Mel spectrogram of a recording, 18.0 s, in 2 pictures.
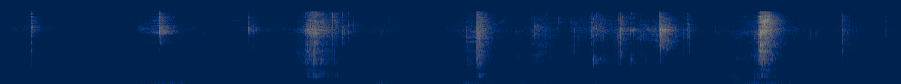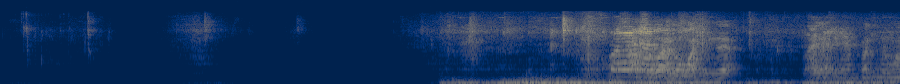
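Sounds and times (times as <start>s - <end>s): person chewing and crunching: 1.4s - 12.1s.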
